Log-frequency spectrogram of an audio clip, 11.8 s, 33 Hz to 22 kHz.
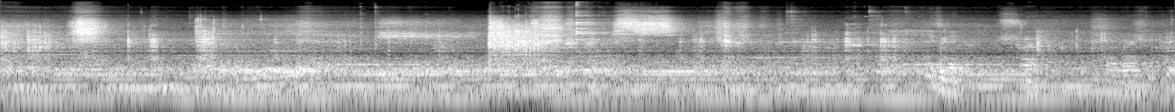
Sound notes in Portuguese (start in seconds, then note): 7.0 risada quieta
